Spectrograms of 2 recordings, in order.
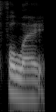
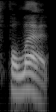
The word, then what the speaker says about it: fillet: And I go, "No, it's fillet." And he's like, "No, it's fillet." And boy, Sarah, she dies on a topic. I looked and I'm like, "No, it's fillet. It's a French word."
